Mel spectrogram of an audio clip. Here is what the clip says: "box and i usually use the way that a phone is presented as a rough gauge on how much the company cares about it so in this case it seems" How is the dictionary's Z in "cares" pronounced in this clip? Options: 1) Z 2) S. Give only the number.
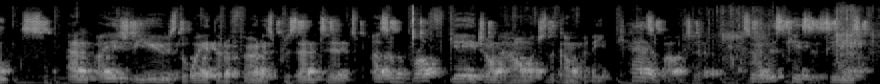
1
